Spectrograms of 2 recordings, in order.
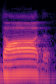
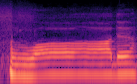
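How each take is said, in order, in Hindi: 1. पहली ध्वनि हल्की, plain d है। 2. पहली ध्वनि भारी, मोटी, emphatic d है। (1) "तो ये साफ साफ दाल बन रहा है" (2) "सही है"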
